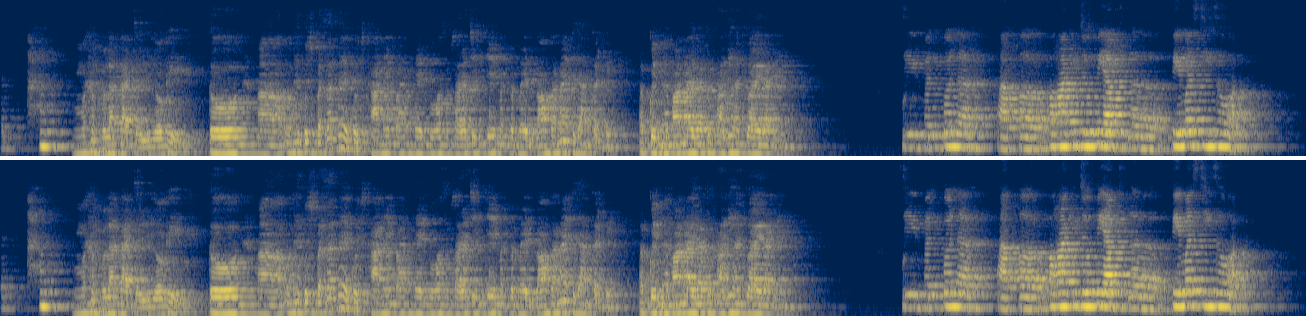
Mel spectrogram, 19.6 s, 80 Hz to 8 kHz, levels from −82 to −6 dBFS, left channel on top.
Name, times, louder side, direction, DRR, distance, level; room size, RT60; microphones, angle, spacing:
voice 1, 0.4-0.8 13.5-14.7 14.9-18.5, right 1 dB, 20° right, -2 dB, 8.0 m, -19 dB
voice 2, 1.1-2.7 3.1-9.2 9.6-11.8, equal, ahead, -2 dB, 3.0 m, -23 dB
29.5 x 17.5 x 6.9 m, 1.2 s
head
